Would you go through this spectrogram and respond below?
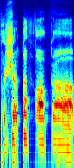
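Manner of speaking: mock frantic, freaked-out, panicked blurt, very high. Retelling a man running out of Walmart: imitating someone freaking out. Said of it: "freaking like".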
